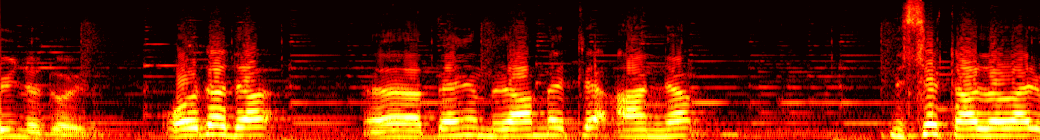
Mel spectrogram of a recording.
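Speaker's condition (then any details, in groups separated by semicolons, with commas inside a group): No condition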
